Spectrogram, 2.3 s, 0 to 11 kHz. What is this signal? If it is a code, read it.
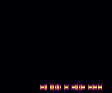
Morse code, heard as a keyed tone, about 50 wpm, 700 Hz. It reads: N5TXO
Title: USA Call Signs - 5 Characters - 3x Character Spacing - 50wpm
